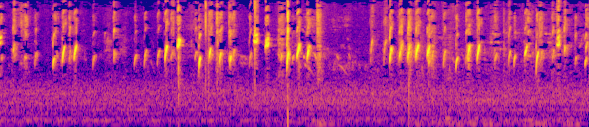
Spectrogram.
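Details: European goldfinch singing, played to get a silent goldfinch singing; twittering, liquid high notes strung in irregular quick phrases, starting softly and growing denser.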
